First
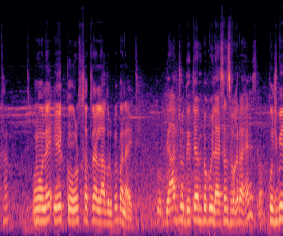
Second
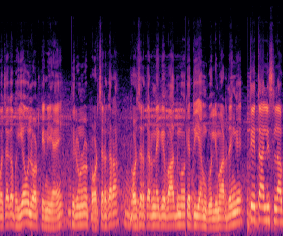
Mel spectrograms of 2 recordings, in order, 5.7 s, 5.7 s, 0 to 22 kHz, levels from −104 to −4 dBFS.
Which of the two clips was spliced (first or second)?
second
